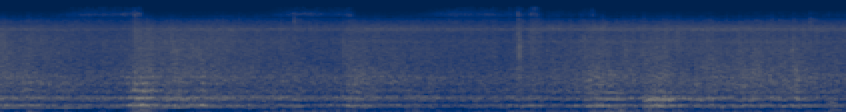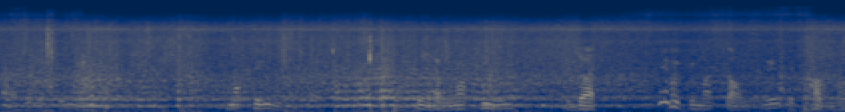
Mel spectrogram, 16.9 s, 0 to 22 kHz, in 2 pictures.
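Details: Asian honey bees in the wild, filmed on a Thai honey hunt in 2022, make a continuous humming drone that rises and falls gently in loudness, with brief scattered crackles and a hint of distant voices.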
